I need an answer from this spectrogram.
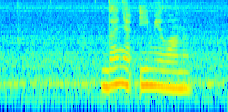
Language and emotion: Russian, neutral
